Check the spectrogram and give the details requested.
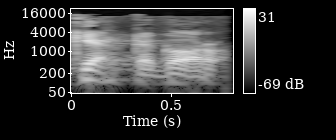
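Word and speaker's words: Kierkegaard: in a biography of how to pronounce it correctly kagor okay we in the corrupted way say Kar he was I think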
